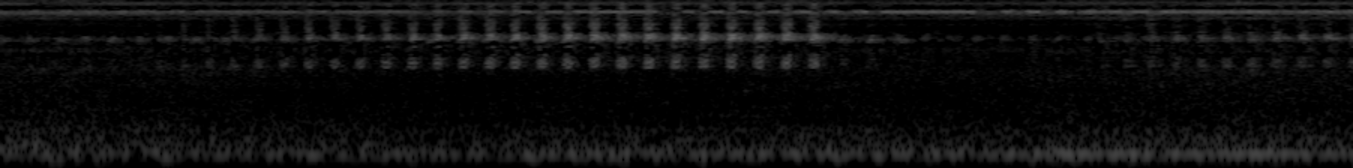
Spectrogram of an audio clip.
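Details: Frog croaking in a rice paddy at night: a quick train of rapid, rattling pulses swells from about two to five seconds and then stops, over a steady high insect-like hiss and a low background hum.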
